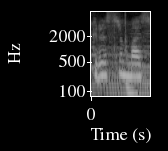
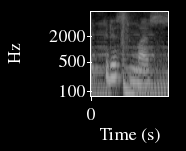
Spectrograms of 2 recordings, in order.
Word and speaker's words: Christmas: क्रिसमस क्रिसमस में T silent होता है, तो जब भी हम प्रोनाउंस करते हैं तो टी प्रोनाउंस नहीं किया जाता, इसे क्रिसमस नहीं बोला जाता। इसका करेक्ट प्रोनाउंसिएशन है क्रिसमस।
